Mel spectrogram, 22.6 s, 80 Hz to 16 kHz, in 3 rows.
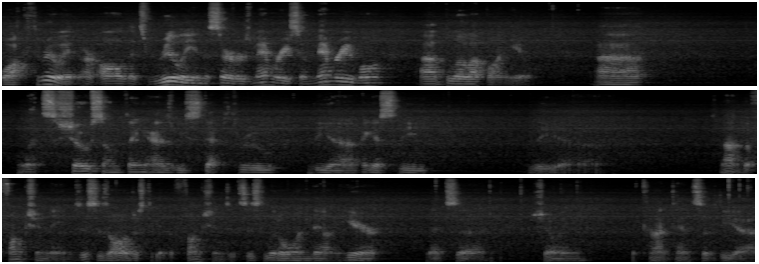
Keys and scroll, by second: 5.9 Down, 10.0 Up, 10.5 Down, 11.2 Up, 13.4 Left, 16.3 Down, 17.7 Up, 18.7 Left, 19.2 Right, 20.0 i, 20.3 BackSpace, 22.4 Tab.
